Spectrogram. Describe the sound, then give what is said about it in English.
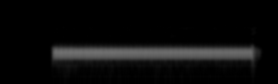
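A single steady ringback tone from a phone line on an outgoing speakerphone call, a smooth unbroken hum lasting about two seconds before cutting off, fairly loud and heard on its own with no talking. “Hear the ringing?”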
